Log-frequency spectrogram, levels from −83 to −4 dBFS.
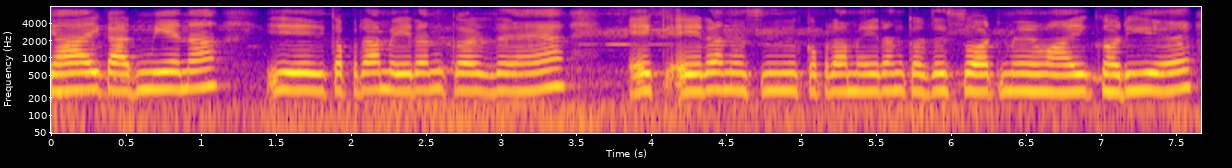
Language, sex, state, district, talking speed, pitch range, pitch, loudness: Hindi, female, Bihar, Araria, 195 wpm, 260-275 Hz, 270 Hz, -14 LUFS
